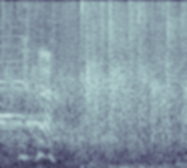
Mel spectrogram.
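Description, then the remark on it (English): An audience breaks into applause, a dense, steady wash of many hands clapping that swells quickly after a brief vocal whoop at the start and keeps going at a fairly loud level. “So guys, give us a round of applause.”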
